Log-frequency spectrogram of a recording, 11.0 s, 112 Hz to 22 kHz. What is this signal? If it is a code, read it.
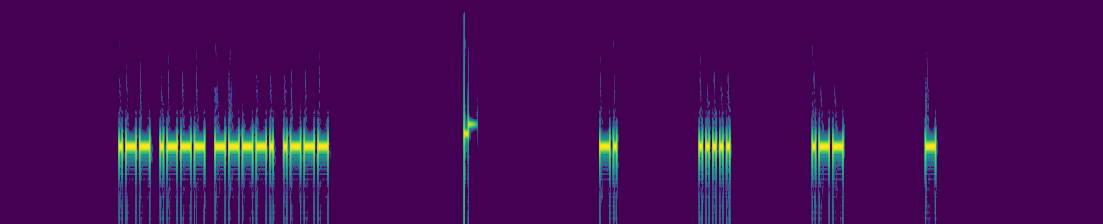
Morse code, heard as a keyed tone, about 36 wpm, spaced as for 15 wpm, 700 Hz. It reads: WJ9J N5WT
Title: USA Call Signs - 4 Characters - 8x Character Spacing - 35wpm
